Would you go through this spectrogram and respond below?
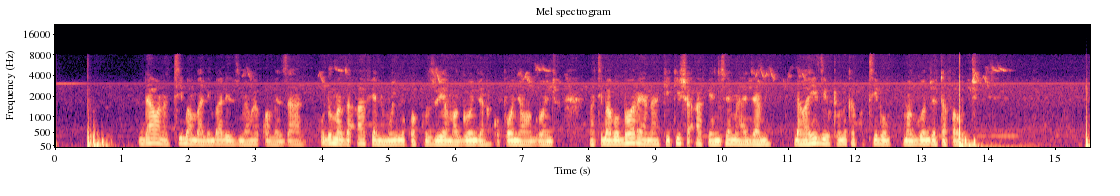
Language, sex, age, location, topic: Swahili, male, 25-35, Nakuru, health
